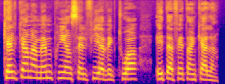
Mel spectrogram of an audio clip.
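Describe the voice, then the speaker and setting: A woman born in Iran hosting a panel talk show, animated and sarcastic. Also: a little high, moderate pace, clean tone, dry recording, studio quality. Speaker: show host.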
